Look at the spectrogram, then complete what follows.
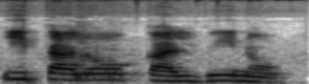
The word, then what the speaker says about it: Italo Calvino: next uh author postmodern author is Italo Calvino this is the Italian pronunciation and he is famous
